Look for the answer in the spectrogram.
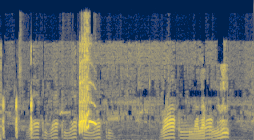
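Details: A talking ring-necked parakeet gives quick clicks, then a chain of wavy speech-like syllables, a harsh rasping burst, and later rising drawn notes over a steady low hum.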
